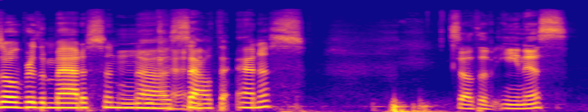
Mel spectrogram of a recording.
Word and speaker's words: Ennis: the Madison, south of Ennis. South of Enos. It's spelled like it's like penis with no P on it. But no, it has 2 N's.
